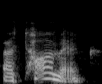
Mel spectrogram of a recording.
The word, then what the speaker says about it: atomic: It went from being, the word atom, from being stressed on the first syllable, it was a two-syllable word, atom, very weak vowel sound in the second syllable, to atomic, atomic. So the became atomic. That became the focus syllable in that word, the stress syllable.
